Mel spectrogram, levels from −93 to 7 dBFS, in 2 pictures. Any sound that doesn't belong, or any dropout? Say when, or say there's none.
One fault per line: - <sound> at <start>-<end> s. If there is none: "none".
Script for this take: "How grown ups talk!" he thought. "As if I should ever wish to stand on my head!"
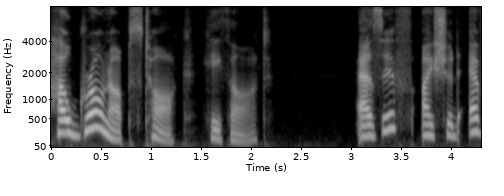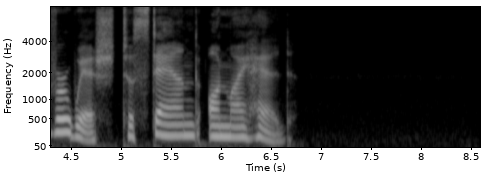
none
